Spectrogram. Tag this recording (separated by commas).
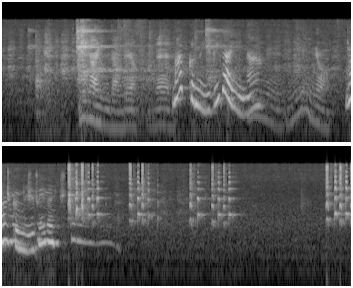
Animal, Speech, Dog, Domestic animals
